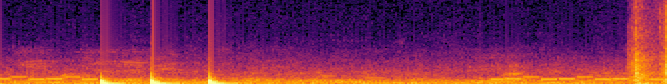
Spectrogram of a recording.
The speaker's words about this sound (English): What the hell are you banging on the glass for, scumbag?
